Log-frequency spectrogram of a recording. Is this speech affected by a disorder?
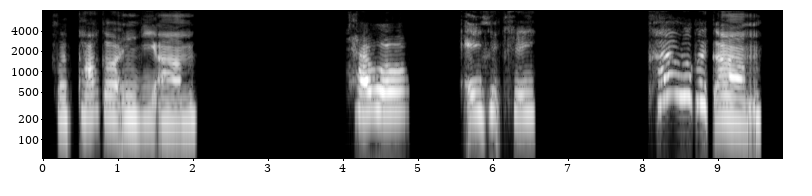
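Yes: cerebral palsy.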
